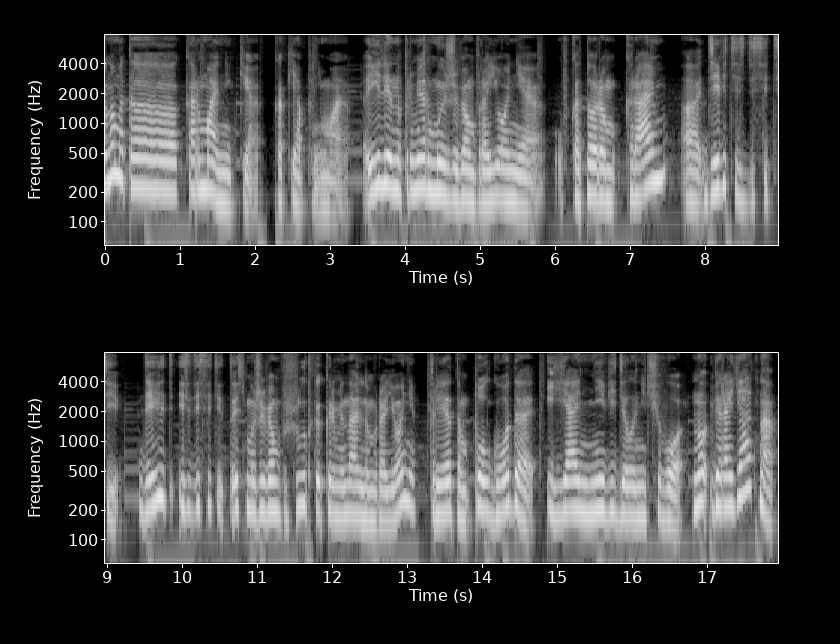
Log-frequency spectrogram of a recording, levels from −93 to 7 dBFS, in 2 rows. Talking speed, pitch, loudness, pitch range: 130 wpm, 195 Hz, -15 LUFS, 170-220 Hz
